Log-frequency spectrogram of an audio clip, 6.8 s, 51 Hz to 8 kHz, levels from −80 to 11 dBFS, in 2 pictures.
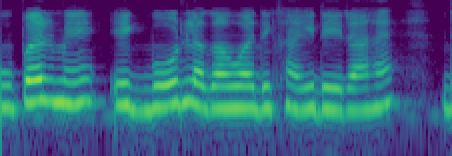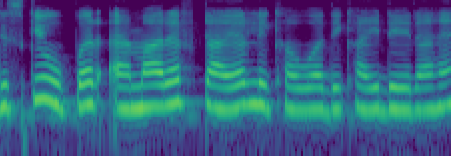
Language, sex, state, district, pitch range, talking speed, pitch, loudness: Hindi, female, Bihar, Jahanabad, 240-275 Hz, 185 wpm, 250 Hz, -17 LUFS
